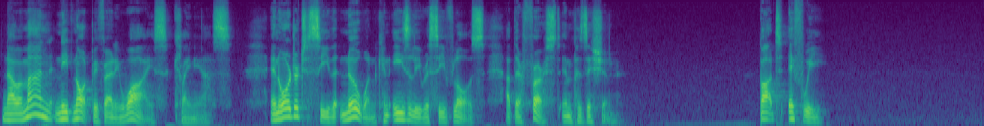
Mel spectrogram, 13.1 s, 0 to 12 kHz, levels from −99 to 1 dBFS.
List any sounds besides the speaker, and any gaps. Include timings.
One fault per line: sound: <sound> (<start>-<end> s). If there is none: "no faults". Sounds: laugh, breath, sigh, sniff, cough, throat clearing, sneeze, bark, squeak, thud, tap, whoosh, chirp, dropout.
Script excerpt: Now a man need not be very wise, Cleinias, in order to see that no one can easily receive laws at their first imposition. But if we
no faults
